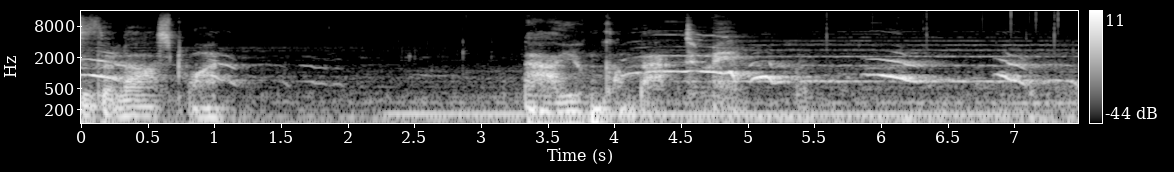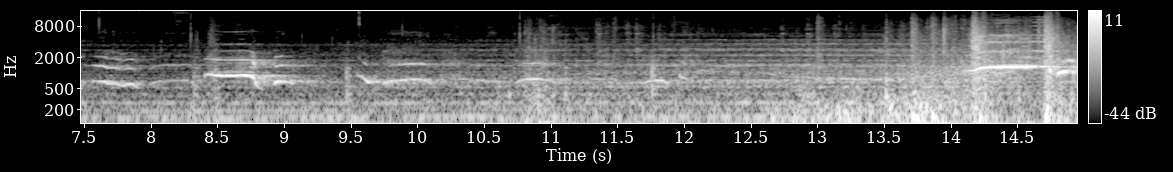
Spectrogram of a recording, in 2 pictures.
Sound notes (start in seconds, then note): 5.4 woman crying; 11.7 tense music; 14.2 woman screaming; 14.7 pounding on door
